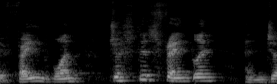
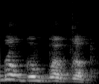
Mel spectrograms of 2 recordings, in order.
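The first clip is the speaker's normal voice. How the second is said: bubbly glubs; 2 semitones higher, 8 dB louder than usual. A narrator's reading. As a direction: make the glub sound like bubbles rising. Sound of swimming underwater.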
